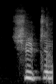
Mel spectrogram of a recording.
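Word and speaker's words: 싫증: 실증 같은 경우에 발음이 이렇게 되거든요. 그죠? 실증 이렇게 발음이 되는데 지금 의미를 효과적으로 전달하기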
